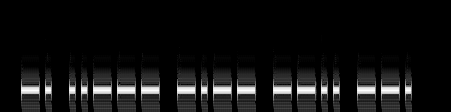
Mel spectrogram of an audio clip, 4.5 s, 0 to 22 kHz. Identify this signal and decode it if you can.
Morse code, heard as a keyed tone, about 21 wpm, 700 Hz. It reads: N2YZG
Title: USA Callsign DE Callsign - 5 Characters - 20wpm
